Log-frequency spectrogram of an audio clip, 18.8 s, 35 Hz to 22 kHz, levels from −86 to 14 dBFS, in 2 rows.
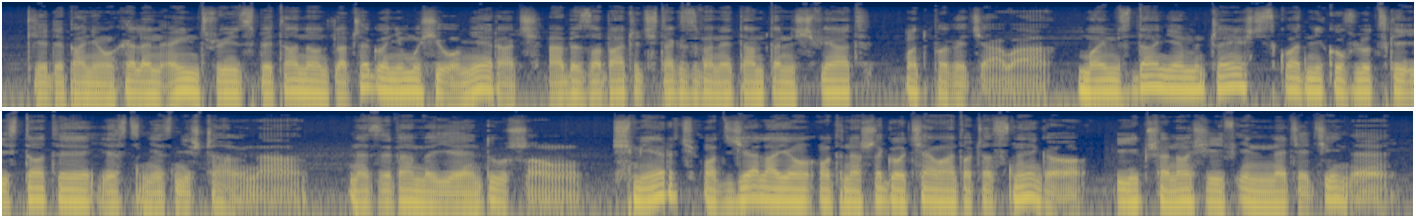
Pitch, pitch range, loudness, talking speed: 90 Hz, 80-95 Hz, -15 LUFS, 125 wpm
